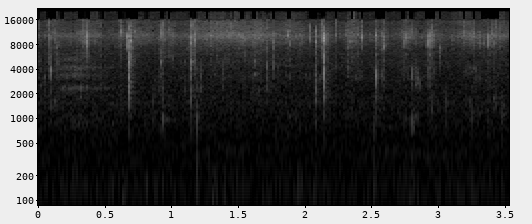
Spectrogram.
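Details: Several Shih Tzus (Canis familiaris) lick at night with soft, wet smacking clicks in quick irregular bursts; licking said to be a dominance gesture, a stronger animal toward a weaker one.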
